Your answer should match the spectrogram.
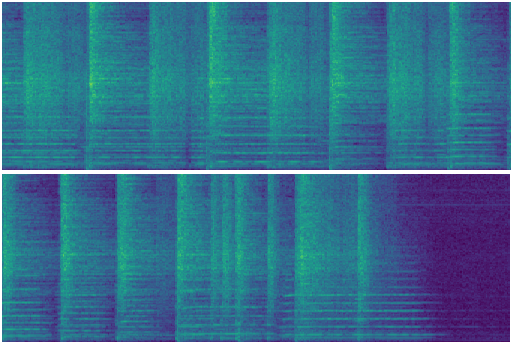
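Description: Ceremonial wind band playing brass music, with a loud percussive beat a little under twice a second. The music stops abruptly about nine and a half seconds in.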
